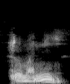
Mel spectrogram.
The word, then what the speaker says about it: romaní: oo bien el romaní romaní con el acento en la i es una lengua que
